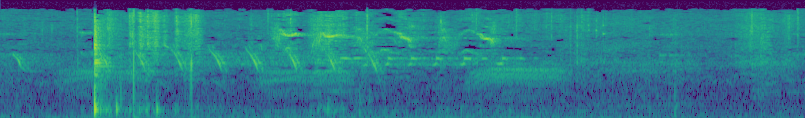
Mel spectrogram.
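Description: An aluminium kadai set down on a brick stove, one sharp metallic clank with a brief ring about half a second in. A bird follows with a quick series of short chirps.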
